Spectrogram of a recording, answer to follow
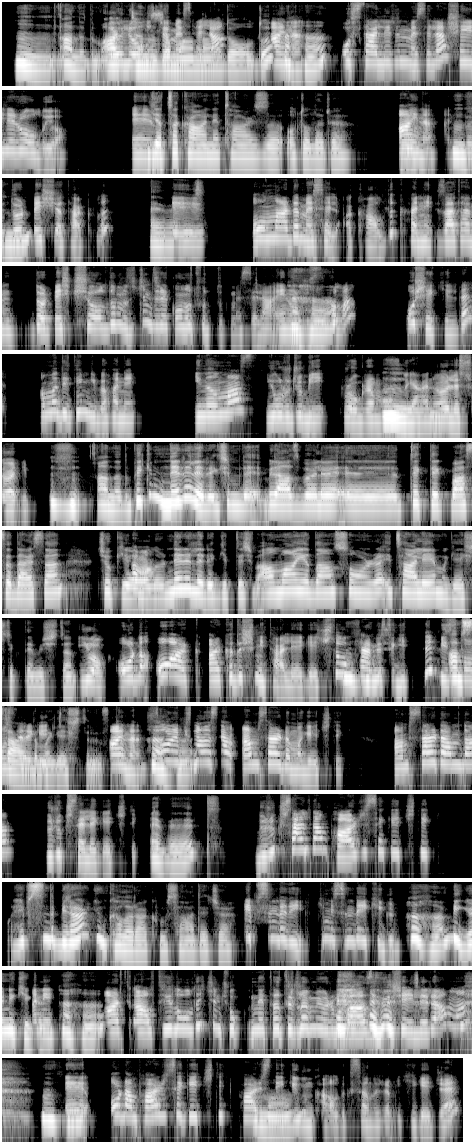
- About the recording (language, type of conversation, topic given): Turkish, podcast, Az bir bütçeyle unutulmaz bir gezi yaptın mı, nasıl geçti?
- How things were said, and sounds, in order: other background noise; giggle; chuckle; laughing while speaking: "Evet"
